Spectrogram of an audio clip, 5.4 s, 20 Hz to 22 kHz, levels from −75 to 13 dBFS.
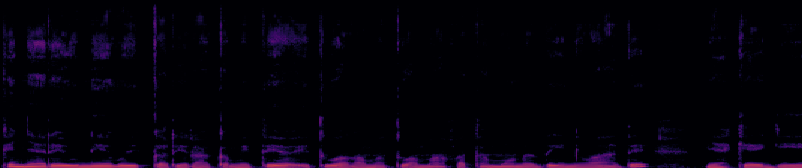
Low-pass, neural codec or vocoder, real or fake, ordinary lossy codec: none; vocoder, 44.1 kHz, 128 mel bands every 256 samples, BigVGAN v2; fake; none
